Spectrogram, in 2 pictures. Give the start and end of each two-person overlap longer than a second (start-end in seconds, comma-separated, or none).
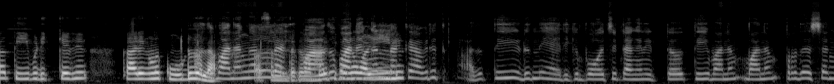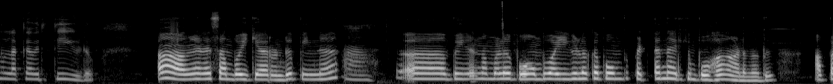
none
